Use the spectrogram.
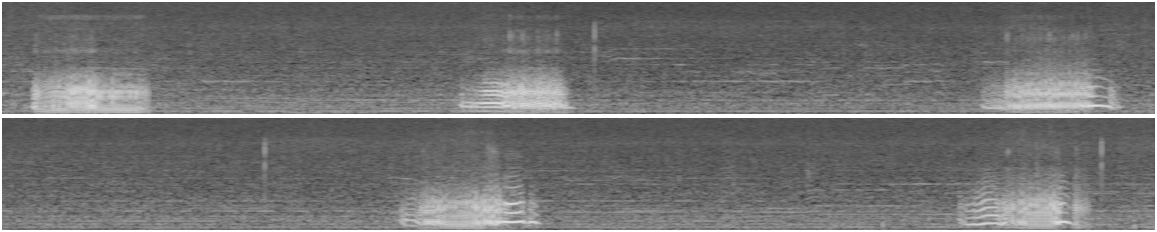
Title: Snoring dog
